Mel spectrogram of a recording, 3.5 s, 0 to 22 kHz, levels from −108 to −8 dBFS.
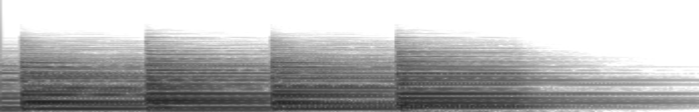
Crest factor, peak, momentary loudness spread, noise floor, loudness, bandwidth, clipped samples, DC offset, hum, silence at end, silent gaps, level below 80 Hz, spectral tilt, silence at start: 14 dB; -12 dBFS; 10 LU; -53 dBFS; -26 LUFS; 5.8 kHz; under 0.1%; under 0.1%; none; 0.4 s; none; -48 dBFS; -11 dB/octave; 0 s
